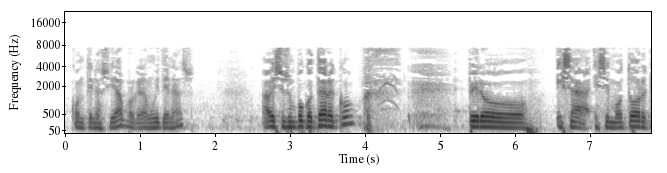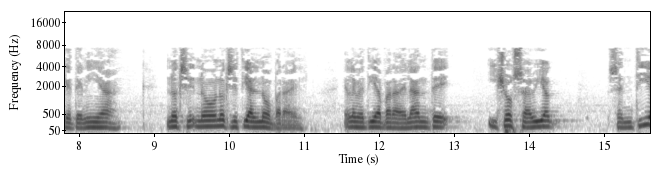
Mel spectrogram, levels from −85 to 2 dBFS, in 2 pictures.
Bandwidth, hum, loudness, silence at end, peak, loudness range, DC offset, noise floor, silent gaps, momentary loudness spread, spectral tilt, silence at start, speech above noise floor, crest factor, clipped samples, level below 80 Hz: 7.8 kHz; none; -24 LUFS; 0 s; -6 dBFS; 4 LU; under 0.1%; -59 dBFS; none; 18 LU; -6 dB/octave; 0.1 s; 35 dB; 18 dB; under 0.1%; -46 dBFS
